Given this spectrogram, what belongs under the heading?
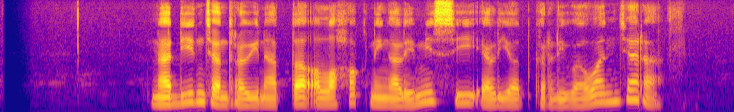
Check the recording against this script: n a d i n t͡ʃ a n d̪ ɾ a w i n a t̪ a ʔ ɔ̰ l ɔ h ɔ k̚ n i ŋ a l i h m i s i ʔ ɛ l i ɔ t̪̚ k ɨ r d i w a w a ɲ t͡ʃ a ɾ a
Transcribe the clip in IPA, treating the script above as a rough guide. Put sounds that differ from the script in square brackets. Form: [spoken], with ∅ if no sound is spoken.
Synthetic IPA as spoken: n a d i n t͡ʃ a n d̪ ɾ a w i n a t̪ a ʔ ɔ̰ l ɔ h ɔ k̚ n i ŋ a l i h m i s i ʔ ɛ l i ɔ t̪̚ k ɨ r d i w a w a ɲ t͡ʃ a ɾ a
